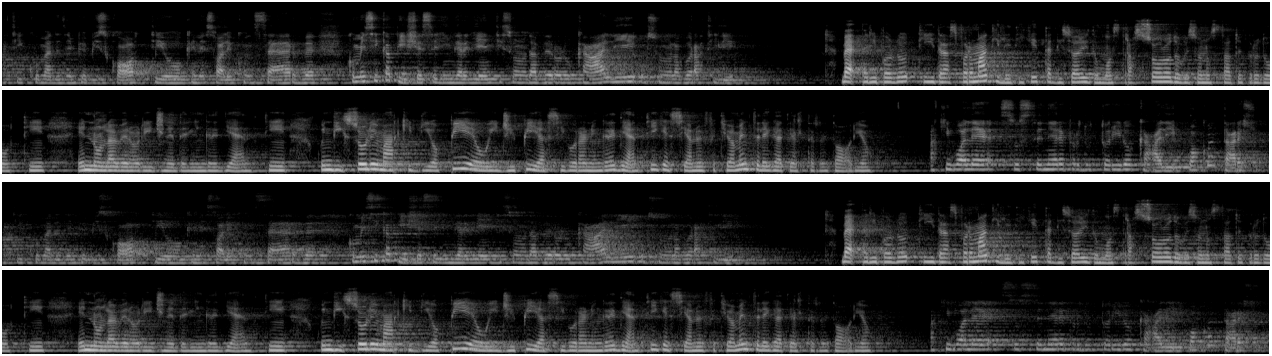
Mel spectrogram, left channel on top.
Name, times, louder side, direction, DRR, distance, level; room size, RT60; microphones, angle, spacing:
voice 1, 0.0-7.3 22.0-25.2, left 3 dB, 85° left, 5 dB, 2.1 m, -33 dB
voice 2, 8.2-21.4, left 1 dB, 15° left, 9 dB, 0.6 m, -26 dB
26.5 x 23.5 x 5.8 m, 2.5 s
head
